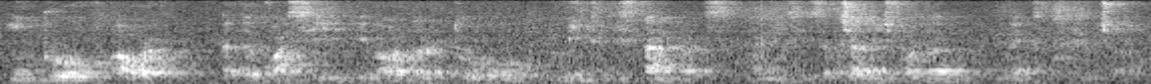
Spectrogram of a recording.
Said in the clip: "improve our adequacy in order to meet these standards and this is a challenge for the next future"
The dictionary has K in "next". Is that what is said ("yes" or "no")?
yes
